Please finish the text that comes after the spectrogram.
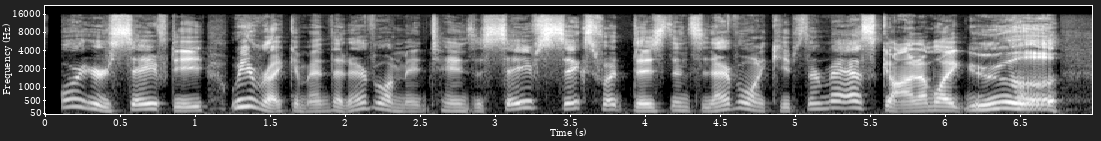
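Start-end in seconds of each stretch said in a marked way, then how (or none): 0.1-5.8 syrupy, saccharine-sweet, sugary PA announcer voice. Complaining about store warnings, doing the saccharine-sweet Kroger announcement voice. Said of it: "that saccharine sweet voice it's like".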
